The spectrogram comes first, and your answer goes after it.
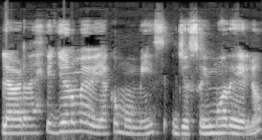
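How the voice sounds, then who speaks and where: Someone with a Venezuelan accent talks at a fairly quick pace with fairly even intonation. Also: woman. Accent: Venezuelan Spanish, retained. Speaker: beauty pageant contestant and model. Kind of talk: interview.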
